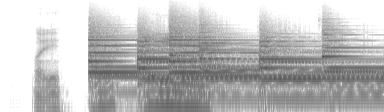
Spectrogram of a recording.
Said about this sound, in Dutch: De kerkklokken. Dit zijn, eh, dit zijn de kerkklokken. Eh, ik weet eigenlijk niet eens van welke kerk, maar het is een, een Noordwijks kerkje. Of kerkje, dat is een kolossaal ding, man, dat ding verschrikkelijk groot.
